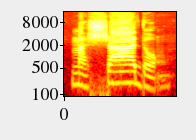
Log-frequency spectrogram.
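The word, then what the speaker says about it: masyado: masad means a lot so the s y a is a Sha Sha sound mashad yep EJ said Miami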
